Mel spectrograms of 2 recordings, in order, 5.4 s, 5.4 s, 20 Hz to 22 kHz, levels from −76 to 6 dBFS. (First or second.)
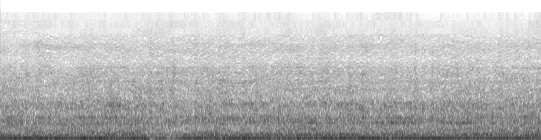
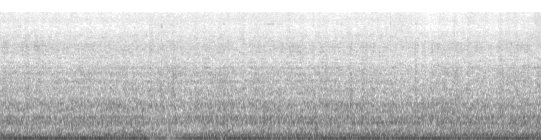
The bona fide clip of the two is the second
